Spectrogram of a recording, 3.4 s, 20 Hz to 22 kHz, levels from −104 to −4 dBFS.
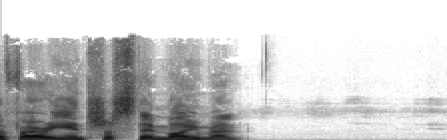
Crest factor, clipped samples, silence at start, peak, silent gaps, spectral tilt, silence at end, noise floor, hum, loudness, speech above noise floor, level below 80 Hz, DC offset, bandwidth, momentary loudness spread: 14 dB; under 0.1%; 0 s; 0 dBFS; none; -4 dB/octave; 1.6 s; -66 dBFS; none; -12 LUFS; 54 dB; -60 dBFS; under 0.1%; 16.5 kHz; 11 LU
